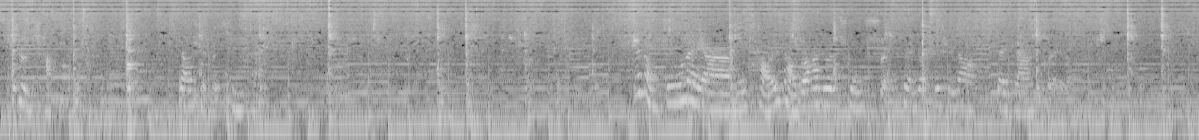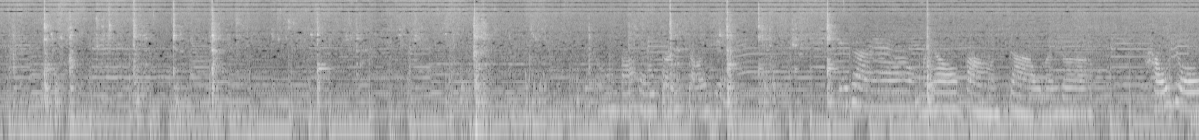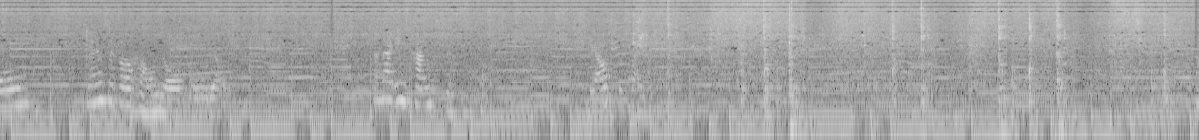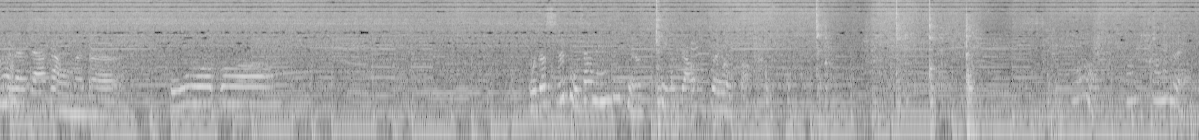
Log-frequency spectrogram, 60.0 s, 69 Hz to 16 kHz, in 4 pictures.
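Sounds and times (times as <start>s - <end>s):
ladle scraping in a wok: 0.0s - 25.6s, 37.6s - 45.2s, 53.1s - 59.9s
frying sizzle: 0.0s - 59.9s
spatula clinking against wok: 0.1s - 1.8s, 40.7s - 44.7s.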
